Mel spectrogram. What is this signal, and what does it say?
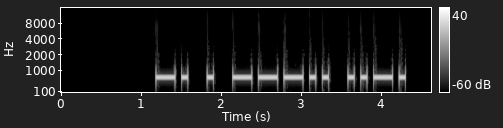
Morse code, heard as a keyed tone, about 15 wpm, 700 Hz. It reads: NE8F
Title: USA Call Signs - 4 Characters - 4x Character Spacing - 15wpm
